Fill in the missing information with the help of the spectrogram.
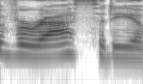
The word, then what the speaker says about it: veracity: When you check the veracity of a story, you're confirming whether it's genuine fact or fake news. Stress the second syllable. V-ra-si-ti. Try saying it. Veracity.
